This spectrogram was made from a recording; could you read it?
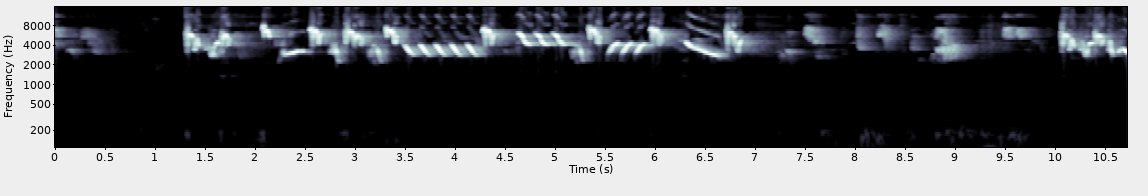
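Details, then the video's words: Yellow-fronted canary in a rolling song with sharp, shooting notes, kept for tutoring other songbirds: rapid high twittering phrases, rising and falling sweeps and trills in bursts, a brief pause near the start and a gap near the end. "YELLOW FRONTED CANARY‼️ NGEROL NEMBAK TAJAM"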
